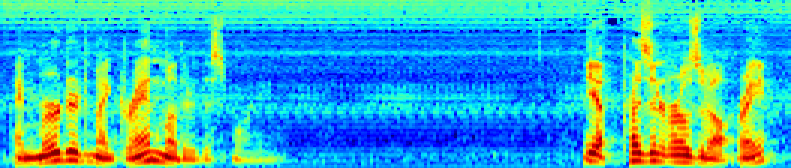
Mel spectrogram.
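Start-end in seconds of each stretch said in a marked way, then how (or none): 0.1-1.8 low, mumbled murmur, half under the breath. Retelling what the president would say to passing guests, murmured. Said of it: "he would murmur this".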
